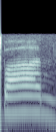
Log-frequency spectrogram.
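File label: "home", male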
